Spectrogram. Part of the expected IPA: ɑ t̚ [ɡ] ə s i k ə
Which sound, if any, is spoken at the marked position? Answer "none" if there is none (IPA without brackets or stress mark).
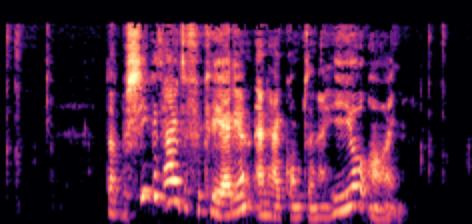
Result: b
